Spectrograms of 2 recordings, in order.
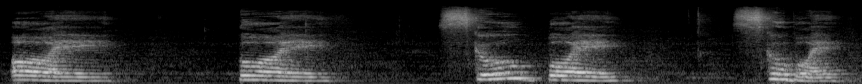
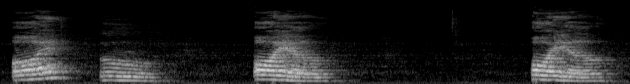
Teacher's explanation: Oi is a long vowel sound and starts with O and moves to E. It's pronounced oi. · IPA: /ɔɪ/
